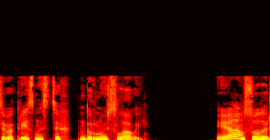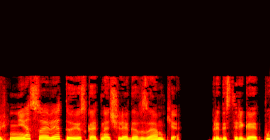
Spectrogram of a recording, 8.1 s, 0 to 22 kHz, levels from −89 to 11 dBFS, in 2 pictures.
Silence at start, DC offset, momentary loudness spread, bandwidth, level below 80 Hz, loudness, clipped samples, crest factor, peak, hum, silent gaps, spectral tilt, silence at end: 0 s; under 0.1%; 7 LU; 10.5 kHz; -46 dBFS; -20 LUFS; under 0.1%; 14 dB; -8 dBFS; none; 2.36-3.13 s, 6.79-7.15 s; -5.5 dB/octave; 0 s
